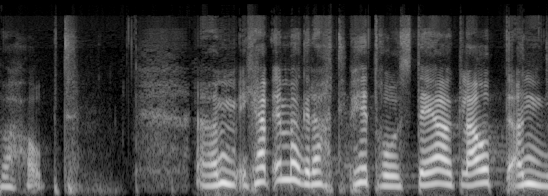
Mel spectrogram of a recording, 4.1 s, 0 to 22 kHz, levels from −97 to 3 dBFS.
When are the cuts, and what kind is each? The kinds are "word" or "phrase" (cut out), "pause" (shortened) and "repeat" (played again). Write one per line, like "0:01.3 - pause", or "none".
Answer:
0:02.6 - phrase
